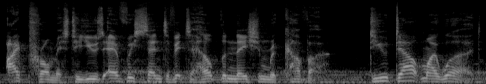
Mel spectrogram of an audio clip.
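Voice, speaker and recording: A man's voice: medium pitch, fairly quick, close to an everyday voice. An actor playing a principled, self-assured French revolutionary statesman in a game cutscene, with a formal, declamatory delivery. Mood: earnest, controlled. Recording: loud music under the voice. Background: loud music.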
